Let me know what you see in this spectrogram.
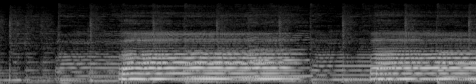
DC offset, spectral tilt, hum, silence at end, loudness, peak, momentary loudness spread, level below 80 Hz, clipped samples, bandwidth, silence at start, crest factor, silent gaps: under 0.1%; -5.5 dB/octave; none; 0 s; -18 LUFS; -4 dBFS; 15 LU; -50 dBFS; under 0.1%; 18 kHz; 0 s; 14 dB; none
